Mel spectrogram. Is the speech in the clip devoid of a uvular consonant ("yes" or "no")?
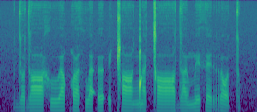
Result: no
